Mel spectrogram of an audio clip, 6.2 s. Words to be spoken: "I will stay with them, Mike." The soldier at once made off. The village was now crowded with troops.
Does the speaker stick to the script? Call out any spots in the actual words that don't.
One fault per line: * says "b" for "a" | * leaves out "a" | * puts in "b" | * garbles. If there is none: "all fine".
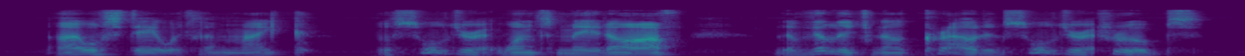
* leaves out "was"
* says "soldier" for "with"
